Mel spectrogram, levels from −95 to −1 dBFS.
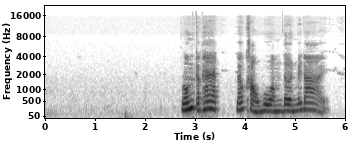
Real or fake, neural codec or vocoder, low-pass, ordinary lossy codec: real; none; 19.8 kHz; AAC, 48 kbps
